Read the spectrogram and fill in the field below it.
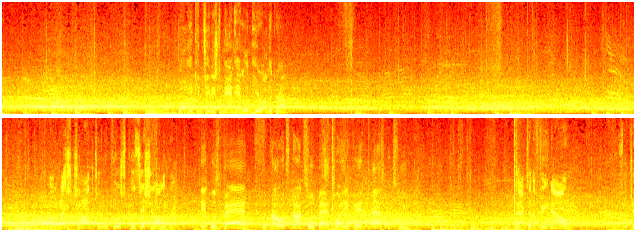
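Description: A crowd roars and cheers steadily in a large arena.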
